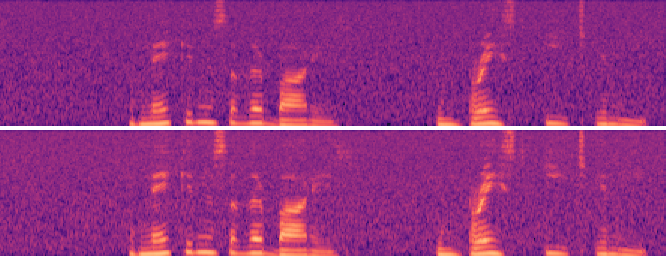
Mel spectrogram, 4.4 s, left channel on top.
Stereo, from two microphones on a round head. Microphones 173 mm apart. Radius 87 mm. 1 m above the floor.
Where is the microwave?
No microwave in this recording.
